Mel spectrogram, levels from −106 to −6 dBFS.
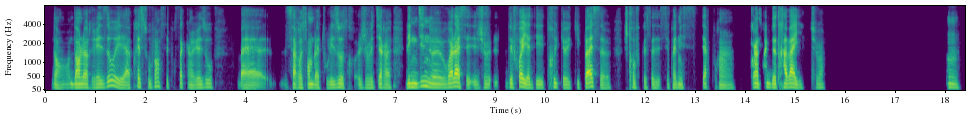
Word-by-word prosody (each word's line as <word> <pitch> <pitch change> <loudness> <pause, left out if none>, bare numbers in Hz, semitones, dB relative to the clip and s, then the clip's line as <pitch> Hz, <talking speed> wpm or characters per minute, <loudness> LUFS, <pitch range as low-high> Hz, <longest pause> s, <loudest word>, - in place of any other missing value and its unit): dans 110 +2 -4
dans 115 +1 +5
leurs 120 -1 +3
réseaux 120 - -1
et 115 -8 +1
après 100 +8 0
souvent, 125 +3 -4
c'est 110 - -10
pour - - -40
ça 130 - +1
qu'un 105 -4 -7
réseau, 110 +4 -3 0.5
bah 95 -1 0 0.5
ça 120 - 0
ressemble 110 0 -1
à 105 - 0
tous 105 +1 -16
les 110 +3 -2
autres. 115 -4 -3
Je 105 +1 -7
veux 110 0 -4
dire 110 -2 0 0.3
LinkedIn, 130 +6 +3
heu, 120 -2 +2
voilà, 130 +6 +7
c'est 105 -2 -7
je 105 +3 -5 0.4
des 125 - -2
fois 145 +6 +5
il 130 - +6
y - - +3
a 110 - +2
des 105 0 -5
trucs, 130 -4 -6
heu, 105 0 -1
qui 105 - -8
passent, 135 +4 +5
heu, 100 -1 -5 0.3
je - - -6
trouve - - -5
que - - -10 0.3
c'est 100 - -13
pas 105 +1 -2
nécessaire 105 -1 -5
pour - - -25
un 100 0 -5 0.3
pour 130 - +4
un 135 - +9
truc 130 +1 -2
de 120 - +6
travail, 120 -3 +5
tu - - -10
vois? 110 +2 -8 2.5
Mmh. 120 -2 -3
115 Hz, 175 wpm, -25 LUFS, 105-125 Hz, 2.5 s, un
